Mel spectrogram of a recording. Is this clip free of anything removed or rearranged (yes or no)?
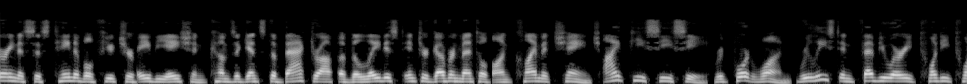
no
